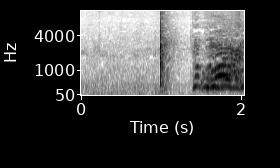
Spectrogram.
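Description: A metal bat cracks sharply against a ball.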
